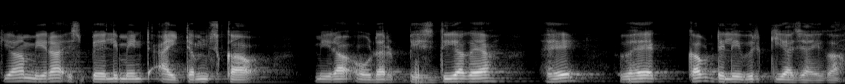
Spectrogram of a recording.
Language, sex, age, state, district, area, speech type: Hindi, male, 18-30, Rajasthan, Bharatpur, rural, read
